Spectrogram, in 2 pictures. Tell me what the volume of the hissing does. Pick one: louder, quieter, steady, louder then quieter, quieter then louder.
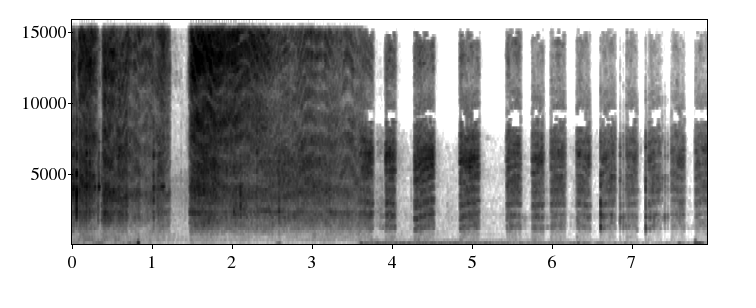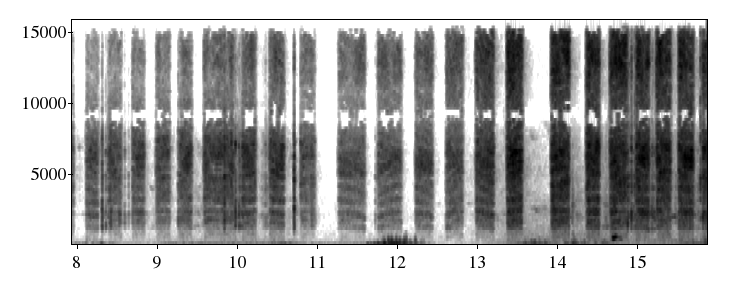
quieter then louder.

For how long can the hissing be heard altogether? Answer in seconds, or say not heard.
16 s.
